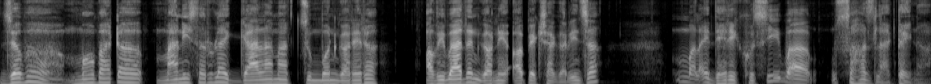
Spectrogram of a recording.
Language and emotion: Nepali, sad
